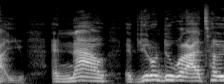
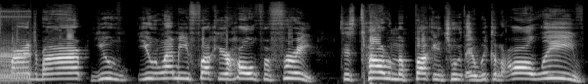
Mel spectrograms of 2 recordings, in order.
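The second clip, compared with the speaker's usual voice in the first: much higher, louder pleading Squidward; 9 semitones higher, 4 dB louder than usual. Acted. Squidward urging SpongeBob to confess, high and loud.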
